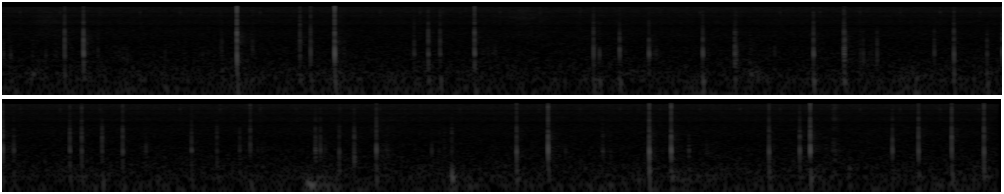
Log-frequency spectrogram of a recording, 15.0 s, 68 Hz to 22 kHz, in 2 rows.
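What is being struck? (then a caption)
Leather zip pouch. Fingertips and nails of a moving right hand tap on a white textured leather zip makeup pouch, producing about 41 short, dry, bright clicks at an uneven pace. Each tap stops almost instantly with no ring, over a quiet, steady low background hiss.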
